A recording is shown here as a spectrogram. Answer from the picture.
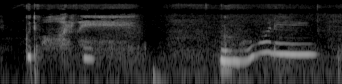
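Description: A person's voice: faint whispering, then about three seconds in a drawn-out hum that rises in pitch and holds for about a second.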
